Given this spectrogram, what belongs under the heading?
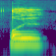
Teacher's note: قاف کو ہم موٹا کریں گے اور لام ساکن پر کلکلا نہیں کریں گے کیونکہ حروف کلکلا 5 ہیں، قاف طا با جیم دال، تو اس وجہ سے لام ساکن پر کلکلا نہیں ہوگا.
